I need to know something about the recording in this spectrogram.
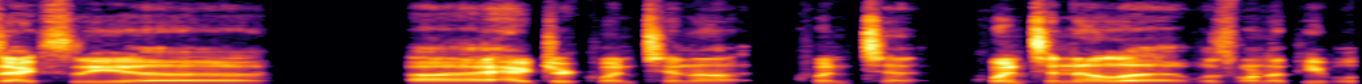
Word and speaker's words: Quintanilla: but it's major Hector Quintanilla I think is how you pronounce that last name Antonella yeah it's like q-u-i-n-t-a-n-i-l-l-a oh I mean yeah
